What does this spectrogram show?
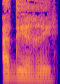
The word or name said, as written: adhérer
